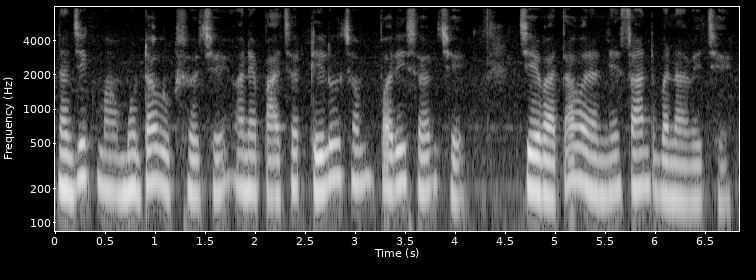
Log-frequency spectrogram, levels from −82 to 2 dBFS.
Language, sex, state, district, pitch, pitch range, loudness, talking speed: Gujarati, female, Gujarat, Valsad, 195 Hz, 180-210 Hz, -17 LUFS, 125 wpm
